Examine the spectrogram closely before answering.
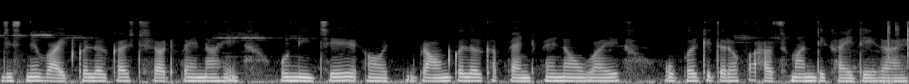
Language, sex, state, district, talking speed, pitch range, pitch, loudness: Hindi, female, Uttar Pradesh, Budaun, 170 wpm, 155-165 Hz, 160 Hz, -17 LUFS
